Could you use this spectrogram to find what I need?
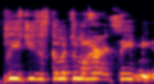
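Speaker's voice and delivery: fast, high-pitched retold prayer; desperate plea. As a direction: beg to be saved in a high rush. Retelling his desperate last prayer.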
